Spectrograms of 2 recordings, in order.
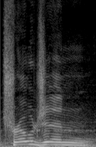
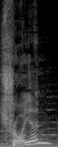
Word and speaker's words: Trojan: I've been pronouncing Trojan wrong this entire time? It's actually pronounced Troyan?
